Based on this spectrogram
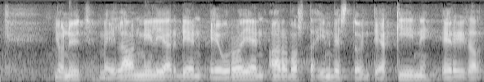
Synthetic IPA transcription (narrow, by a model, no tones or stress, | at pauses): jonyt̪me̞jlːæo̞nmiljɑrdiene̞wɾo̞je̞nɑrʋo̞st̪ɑinʋe̞st̪o̞jnt̪iɑkiːnːie̞ɾiɑ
